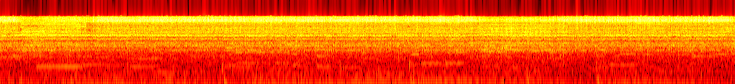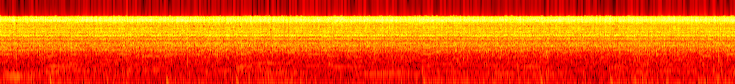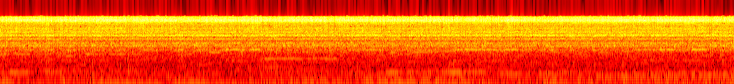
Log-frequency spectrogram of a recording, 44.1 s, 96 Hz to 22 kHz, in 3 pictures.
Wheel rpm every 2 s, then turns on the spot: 120, 110, 110, 110, 120, 110, 110, 110, 110, 120, 110, 110, 110, 110, 110, 120, 120, 120, 120, 110, 120, 110.
none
